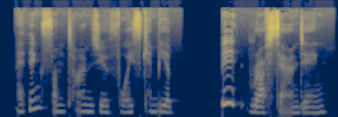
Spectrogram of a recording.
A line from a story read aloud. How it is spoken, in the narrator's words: Hooney said gently to Khawler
